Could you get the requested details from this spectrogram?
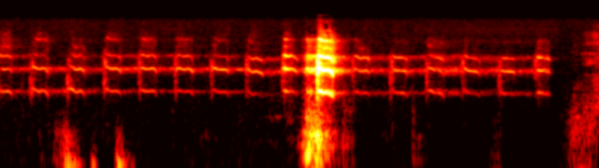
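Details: A Northern Goshawk, an unusually dark bird, gives a faint, steady run of short, thin nasal notes broken by one loud, harsh, wheezy cry in the middle; a couple of soft low thumps come early. The call is called very melodic.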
